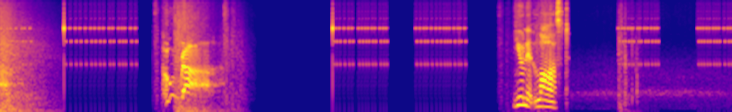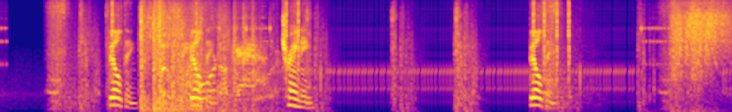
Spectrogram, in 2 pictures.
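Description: Short electronic beeps sound from a game's menu as items are picked.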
